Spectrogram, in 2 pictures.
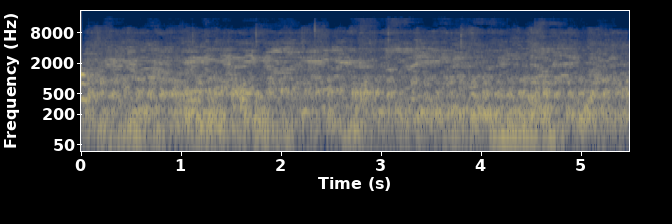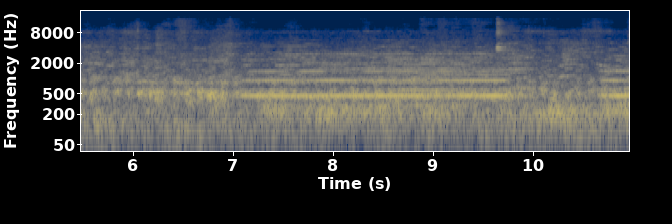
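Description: A train rumbles and rattles past a station, with a horn tone sounding toward the end over the steady roar, and voices talk faintly beneath.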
